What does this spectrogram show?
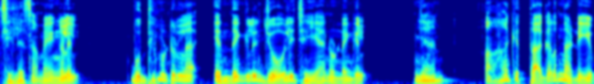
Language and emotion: Malayalam, sad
